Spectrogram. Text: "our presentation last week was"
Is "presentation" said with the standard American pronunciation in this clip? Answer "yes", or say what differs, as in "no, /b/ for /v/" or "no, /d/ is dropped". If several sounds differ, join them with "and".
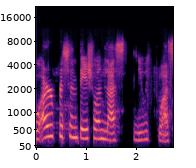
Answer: no, /s/ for /z/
